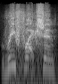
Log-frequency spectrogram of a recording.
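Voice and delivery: usual speaking voice

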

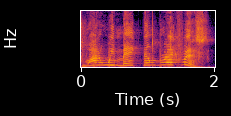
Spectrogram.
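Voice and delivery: high, loud, excited suggestion; bursting with a bright idea; eager chicken. Acted. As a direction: pitch the idea like a thrilled hen. Chicken proposes its big idea.

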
